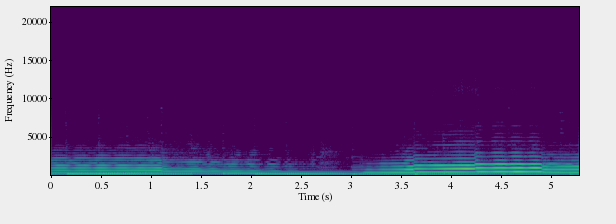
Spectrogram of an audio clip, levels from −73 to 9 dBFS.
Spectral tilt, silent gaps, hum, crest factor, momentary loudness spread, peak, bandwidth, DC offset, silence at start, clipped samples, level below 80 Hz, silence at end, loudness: -7.5 dB/octave; none; none; 14 dB; 14 LU; -8 dBFS; 6.8 kHz; 0.1%; 0 s; under 0.1%; -64 dBFS; 0 s; -22 LUFS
